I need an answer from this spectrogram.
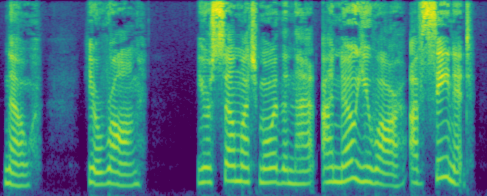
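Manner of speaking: high, loud pleading, building. Acted. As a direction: insist on his goodness, rising. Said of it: "pleading with him".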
